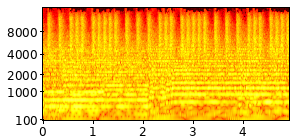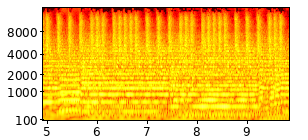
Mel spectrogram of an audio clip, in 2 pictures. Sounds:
Music

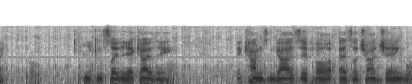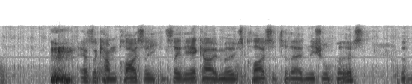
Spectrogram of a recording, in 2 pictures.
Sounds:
Speech

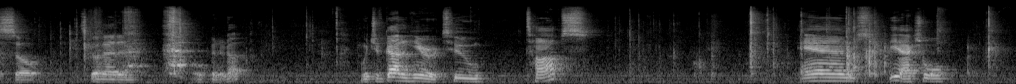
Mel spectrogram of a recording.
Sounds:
Speech

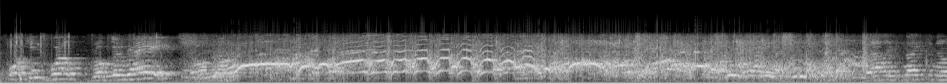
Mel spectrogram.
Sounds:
Speech, Crowd

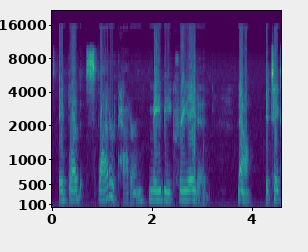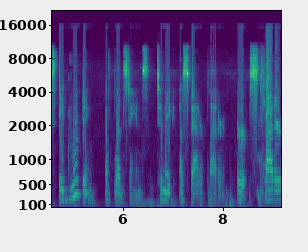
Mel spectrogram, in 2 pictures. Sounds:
Speech

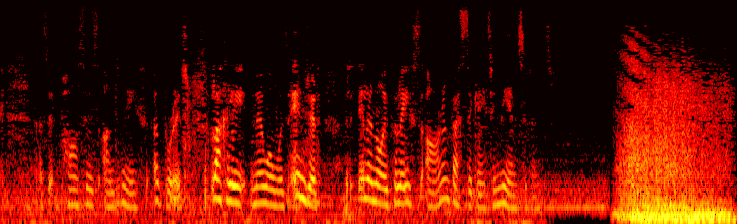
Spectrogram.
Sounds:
Speech

